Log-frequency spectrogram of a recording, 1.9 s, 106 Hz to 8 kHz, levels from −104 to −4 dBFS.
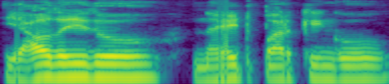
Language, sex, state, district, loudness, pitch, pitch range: Kannada, male, Karnataka, Chamarajanagar, -17 LUFS, 140 Hz, 135-150 Hz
